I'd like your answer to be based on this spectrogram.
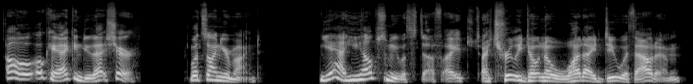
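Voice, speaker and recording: A man's voice: on the high side, animated, moderate pace, no echo, studio quality. A man playing a hapless, trusting, lonely oddball in a video game, talking in a rambling, hesitant, good-natured way. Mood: earnest, naive. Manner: rambling, hesitant, naive, chatty. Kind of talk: video game character dialogue.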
